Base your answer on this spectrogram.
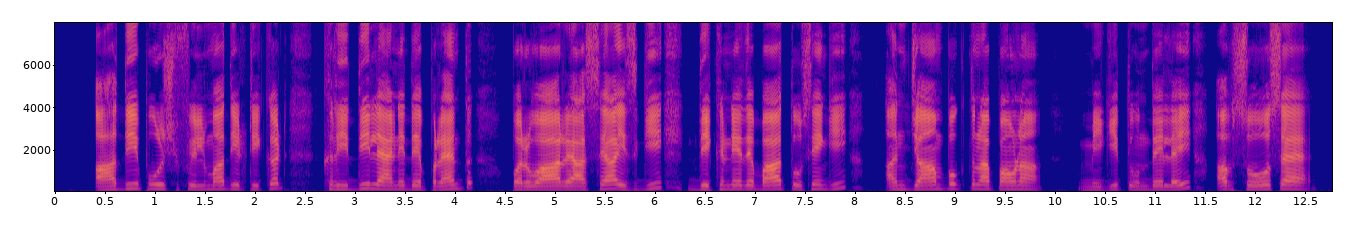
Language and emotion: Dogri, sad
